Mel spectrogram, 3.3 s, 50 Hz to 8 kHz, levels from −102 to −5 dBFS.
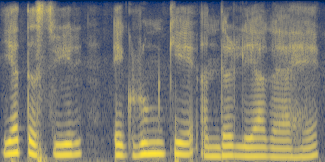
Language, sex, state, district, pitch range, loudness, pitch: Hindi, female, Arunachal Pradesh, Lower Dibang Valley, 165-205 Hz, -16 LUFS, 190 Hz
